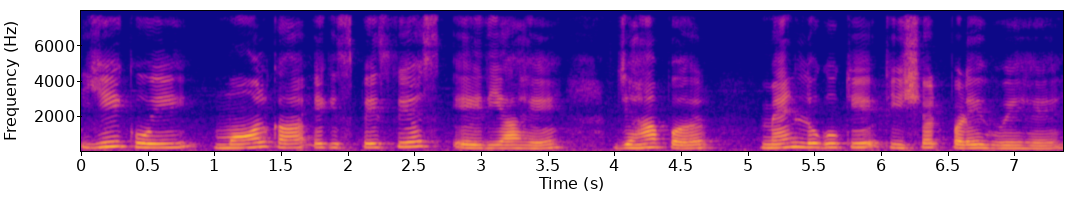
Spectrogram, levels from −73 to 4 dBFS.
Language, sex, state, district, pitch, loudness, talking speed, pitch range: Hindi, female, Maharashtra, Mumbai Suburban, 220 Hz, -17 LUFS, 140 wpm, 195-235 Hz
